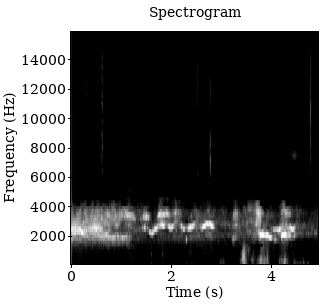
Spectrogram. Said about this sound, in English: So the idea is for a tea kettle. Right, that sounds like a tea kettle.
